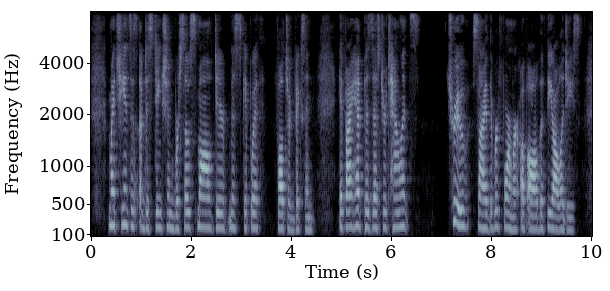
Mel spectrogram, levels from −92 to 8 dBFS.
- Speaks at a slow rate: No, average, 155 wpm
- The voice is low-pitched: No, high, 195 Hz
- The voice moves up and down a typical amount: No, narrow, 1.7 semitones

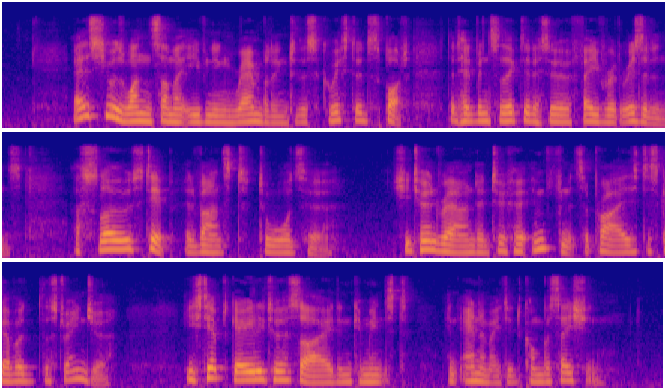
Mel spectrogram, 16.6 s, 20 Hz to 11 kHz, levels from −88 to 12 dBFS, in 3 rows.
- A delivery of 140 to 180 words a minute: Yes, average, 170 wpm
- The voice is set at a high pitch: No, medium, 145 Hz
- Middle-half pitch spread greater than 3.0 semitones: Yes, average, 3.5 semitones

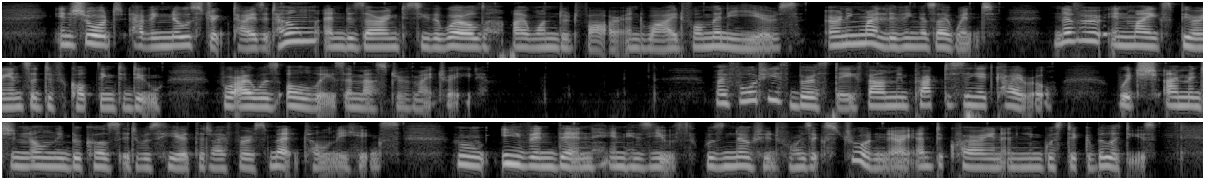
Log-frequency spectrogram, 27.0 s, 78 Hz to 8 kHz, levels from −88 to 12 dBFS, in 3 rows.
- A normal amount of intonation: No, narrow, 2.3 semitones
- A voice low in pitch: No, high, 205 Hz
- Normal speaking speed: Yes, average, 185 wpm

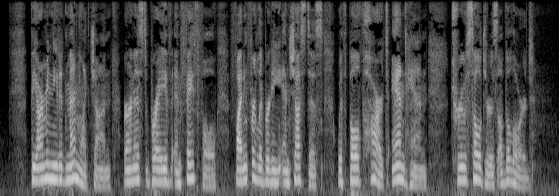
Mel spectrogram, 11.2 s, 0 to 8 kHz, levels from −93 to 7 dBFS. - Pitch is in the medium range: Yes, medium, 145 Hz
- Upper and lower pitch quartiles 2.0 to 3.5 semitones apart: No, average, 5.3 semitones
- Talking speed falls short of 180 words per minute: Yes, slow, 135 wpm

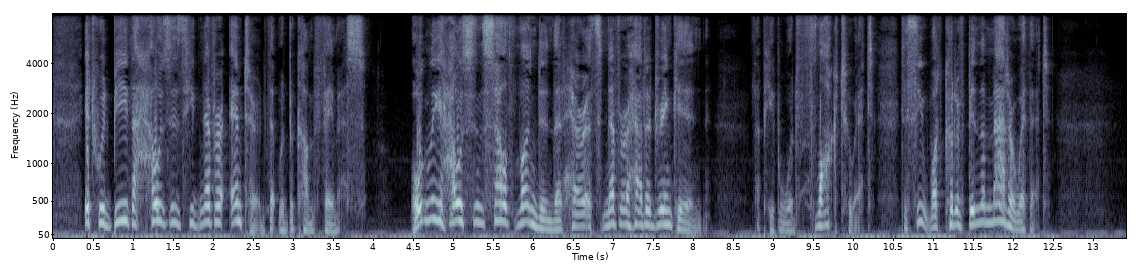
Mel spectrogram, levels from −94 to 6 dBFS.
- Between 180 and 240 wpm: Yes, average, 190 wpm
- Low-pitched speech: No, high, 190 Hz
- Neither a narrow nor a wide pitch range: No, wide, 6.3 semitones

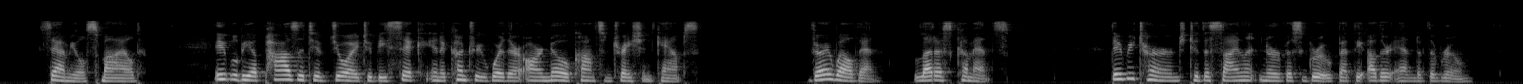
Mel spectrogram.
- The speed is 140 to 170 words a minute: Yes, average, 160 wpm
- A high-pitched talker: No, medium, 175 Hz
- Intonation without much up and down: No, average, 3.2 semitones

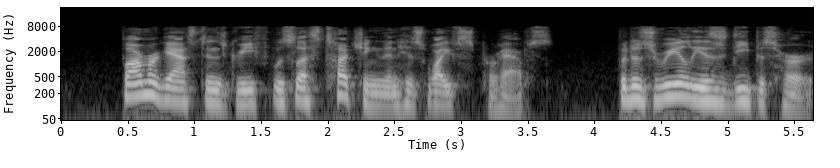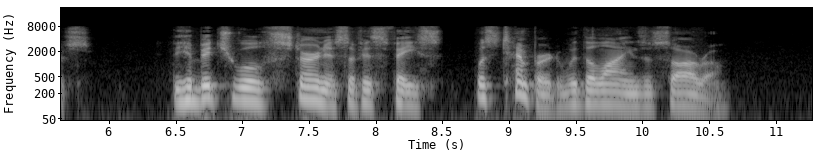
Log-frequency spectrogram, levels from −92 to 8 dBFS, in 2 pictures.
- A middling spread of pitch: Yes, average, 4.8 semitones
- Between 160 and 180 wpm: Yes, average, 165 wpm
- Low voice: Yes, low, 125 Hz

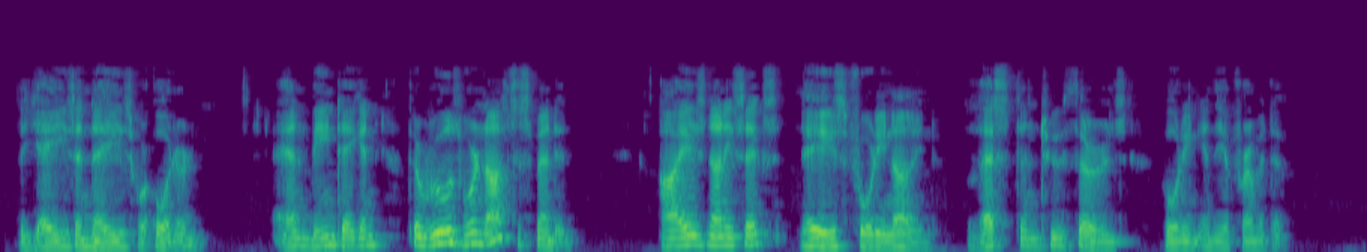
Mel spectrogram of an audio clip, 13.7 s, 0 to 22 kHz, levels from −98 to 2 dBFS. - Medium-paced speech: No, slow, 105 wpm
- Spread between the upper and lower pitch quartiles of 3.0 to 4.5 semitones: No, average, 4.9 semitones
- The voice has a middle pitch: No, low, 115 Hz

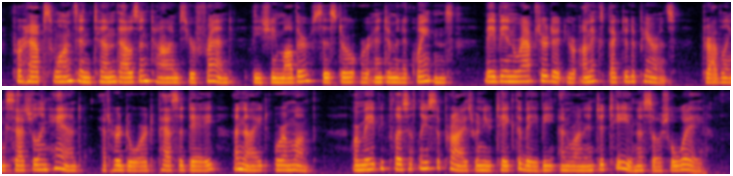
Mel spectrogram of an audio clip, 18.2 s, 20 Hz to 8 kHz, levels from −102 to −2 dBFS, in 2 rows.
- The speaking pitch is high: No, medium, 165 Hz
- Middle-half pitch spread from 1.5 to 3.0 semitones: Yes, narrow, 2.6 semitones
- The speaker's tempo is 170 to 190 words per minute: Yes, average, 180 wpm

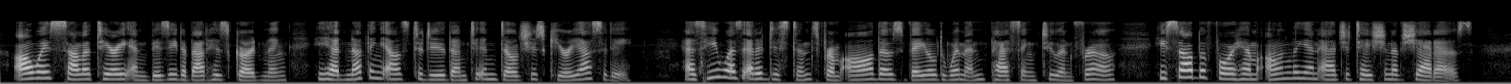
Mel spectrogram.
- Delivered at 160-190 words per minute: Yes, average, 165 wpm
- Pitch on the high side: Yes, high, 230 Hz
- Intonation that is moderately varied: Yes, average, 3.2 semitones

